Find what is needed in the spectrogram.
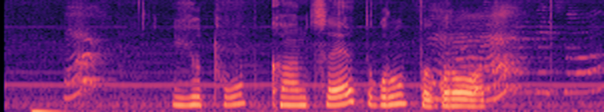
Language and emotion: Russian, neutral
